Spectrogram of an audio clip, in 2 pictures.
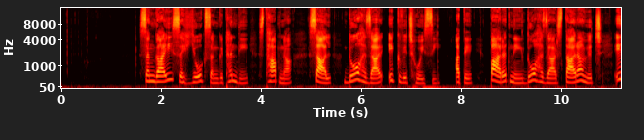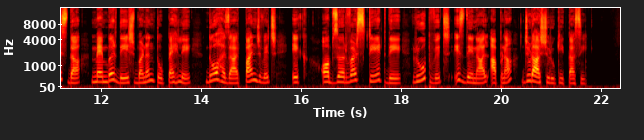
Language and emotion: Punjabi, neutral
